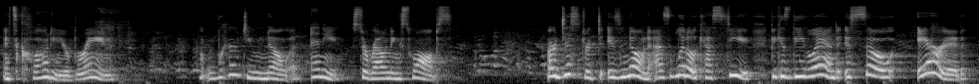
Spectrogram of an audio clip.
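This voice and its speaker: A pompous, irritable man acted by a woman in a radio play. The voice sits high and rises and falls sharply. The delivery is condescending and indignant, scolding a friend with fussy precision. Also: expressive, normal speed, a faint crowd. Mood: exasperated.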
